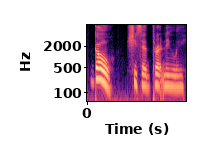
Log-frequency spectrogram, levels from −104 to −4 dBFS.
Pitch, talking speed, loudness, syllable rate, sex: 170 Hz, 120 wpm, -19 LUFS, 4.7 syllables/s, female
